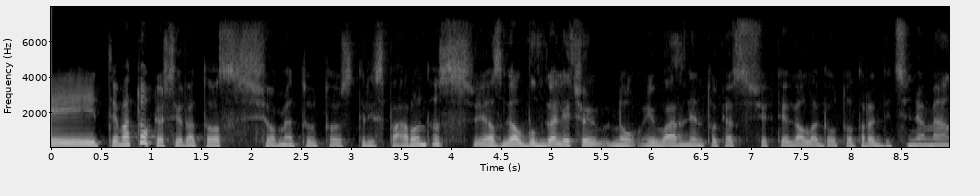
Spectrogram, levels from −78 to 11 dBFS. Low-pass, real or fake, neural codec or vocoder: 7.2 kHz; fake; codec, 16 kHz, 8 kbps, FunCodec, trained on LibriTTS, 25 frames a second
